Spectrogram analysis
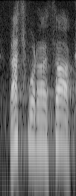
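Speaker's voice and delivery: ordinary talk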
